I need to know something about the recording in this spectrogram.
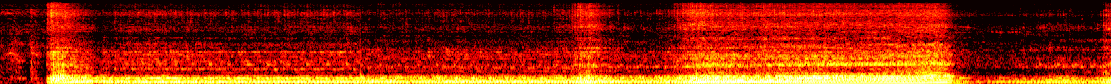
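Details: Turbo Jeep XJ that will not run right: it cranks and catches, then revs unevenly and stumbles, rising and dropping unsteadily. It is running rough and the cause is not yet identified.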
